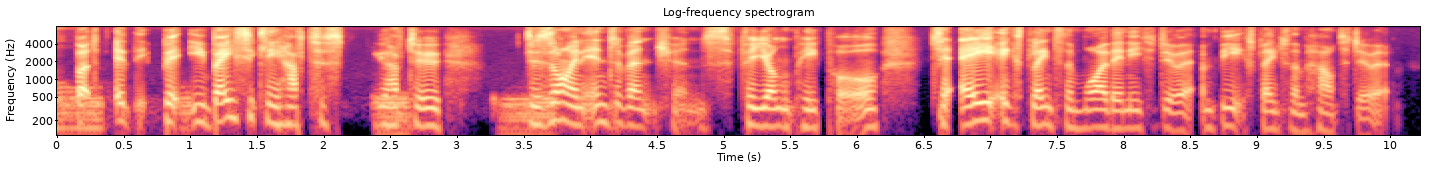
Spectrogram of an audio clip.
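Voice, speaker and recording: In a dry, close recording with no echo, a woman with a fairly low pitch and ordinary pitch variation shows big swings in loudness. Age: 60s. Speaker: professor. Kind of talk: webinar Q&A answer. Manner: halting, many fillers and restarts.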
